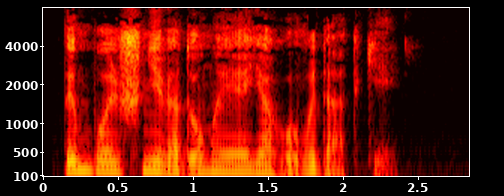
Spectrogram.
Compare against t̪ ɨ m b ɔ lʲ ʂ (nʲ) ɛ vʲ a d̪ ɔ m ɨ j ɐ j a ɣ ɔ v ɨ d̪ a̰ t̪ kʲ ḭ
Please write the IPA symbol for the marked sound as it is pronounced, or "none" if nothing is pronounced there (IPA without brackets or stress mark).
nʲ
